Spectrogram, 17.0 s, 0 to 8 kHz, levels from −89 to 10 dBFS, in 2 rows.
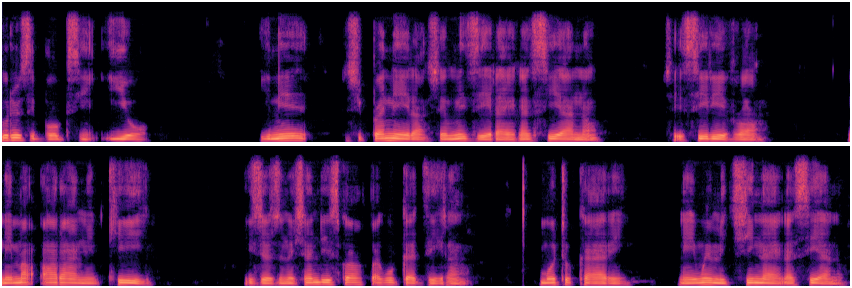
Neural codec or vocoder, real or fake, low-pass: codec, 16 kHz, 4.8 kbps, FACodec; fake; 7.2 kHz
